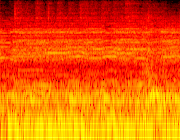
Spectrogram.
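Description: Heavy rock music led by electric guitar over a steady bass.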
